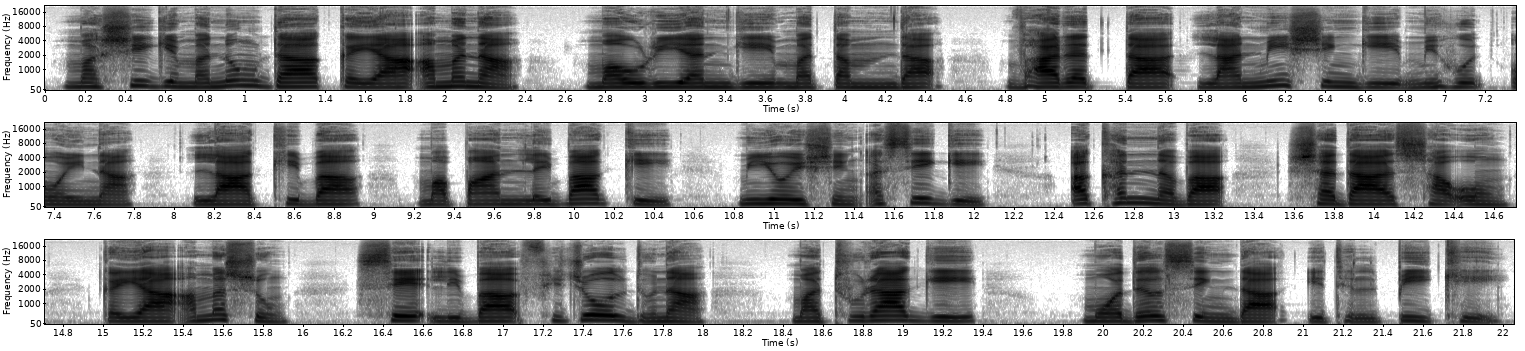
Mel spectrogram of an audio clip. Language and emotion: Manipuri, neutral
